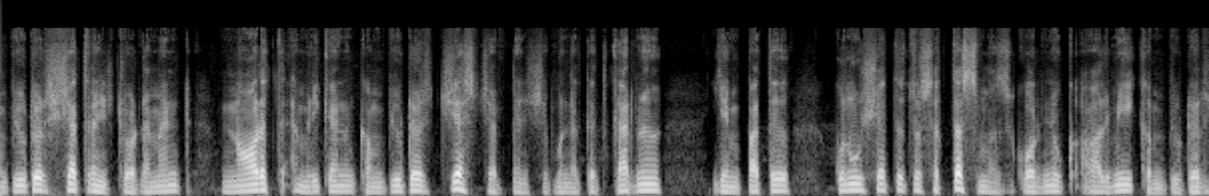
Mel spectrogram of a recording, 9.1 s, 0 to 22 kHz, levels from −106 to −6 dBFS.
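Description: Speech over an Opus call path whose 12 kHz bandwidth fits about 24 kbps. It has a lost packet rebuilt from error correction at 2.51–2.53 s and 8.11 s: each 20 ms frame turns briefly rough and noisy rather than dropping out or smearing, because the next packet's low-bitrate copy filled it.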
